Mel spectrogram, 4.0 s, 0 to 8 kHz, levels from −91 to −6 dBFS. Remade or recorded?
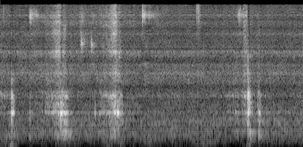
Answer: remade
